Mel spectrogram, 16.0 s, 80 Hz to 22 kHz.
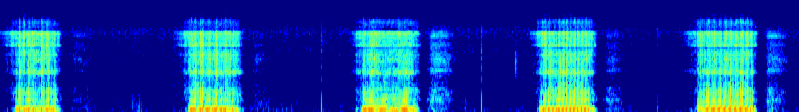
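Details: Loud, low rattling snores on each in-breath, about 19 a minute, with quiet out-breaths between; ordinary snoring during a short nap.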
